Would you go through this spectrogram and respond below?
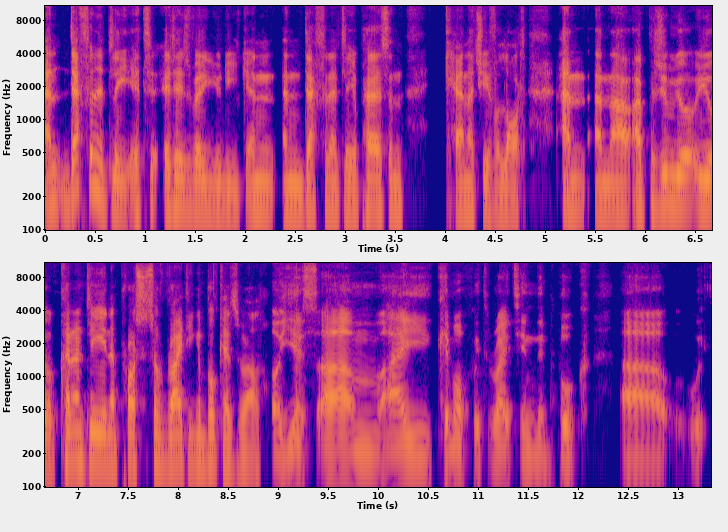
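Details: Adult man who says he stammers himself, speaking while invited to explain stammering; stuttering (stammering).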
